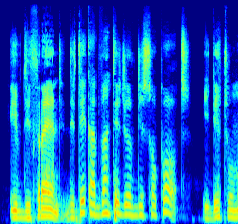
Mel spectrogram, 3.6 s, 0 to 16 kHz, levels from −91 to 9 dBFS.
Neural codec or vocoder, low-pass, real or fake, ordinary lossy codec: codec, 32 kHz, 1.9 kbps, SNAC; 14.4 kHz; fake; AAC, 48 kbps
